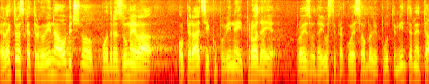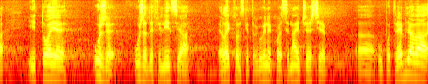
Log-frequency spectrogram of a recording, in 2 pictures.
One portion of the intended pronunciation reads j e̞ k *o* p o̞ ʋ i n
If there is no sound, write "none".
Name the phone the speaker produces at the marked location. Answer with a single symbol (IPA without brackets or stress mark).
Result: u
